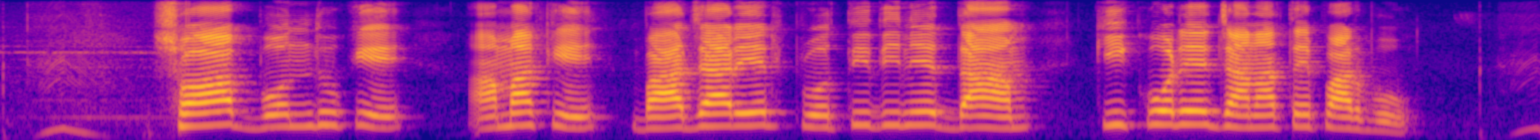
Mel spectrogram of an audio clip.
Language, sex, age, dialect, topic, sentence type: Bengali, female, 36-40, Standard Colloquial, agriculture, question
